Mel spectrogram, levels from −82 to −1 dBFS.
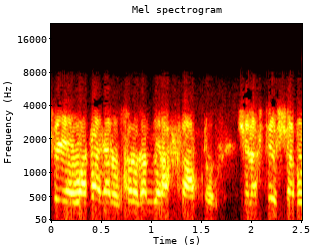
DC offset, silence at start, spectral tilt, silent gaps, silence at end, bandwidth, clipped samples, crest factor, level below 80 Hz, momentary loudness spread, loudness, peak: under 0.1%; 0 s; -3 dB/octave; none; 0 s; 7.6 kHz; under 0.1%; 12 dB; -52 dBFS; 5 LU; -12 LUFS; 0 dBFS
